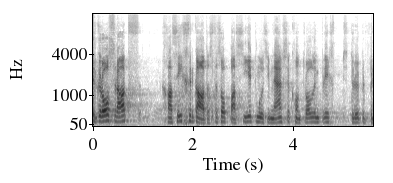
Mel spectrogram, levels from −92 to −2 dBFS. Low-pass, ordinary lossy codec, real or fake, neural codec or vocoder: 14.4 kHz; Opus, 32 kbps; fake; vocoder, 44.1 kHz, 128 mel bands every 256 samples, BigVGAN v2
